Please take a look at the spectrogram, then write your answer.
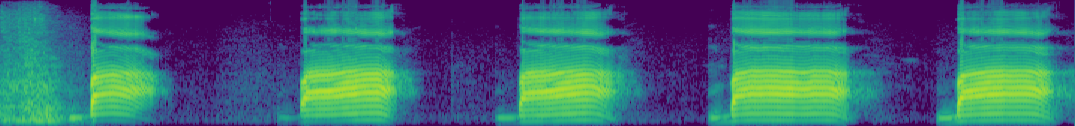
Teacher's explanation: দুই ঠোঁটের শুকনো অংশ মিলিত হয়ে উচ্চারিত হয় বা। 16 নম্বর মাখরাজ আমাদের ঠোঁটের বাইরের অংশ অর্থাৎ শুকনো অংশ মিলিত হয়ে উচ্চারিত হয় বা।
